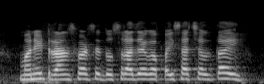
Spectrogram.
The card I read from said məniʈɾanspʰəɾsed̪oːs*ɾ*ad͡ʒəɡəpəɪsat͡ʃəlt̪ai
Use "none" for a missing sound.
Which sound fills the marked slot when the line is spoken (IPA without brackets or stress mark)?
ɾ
